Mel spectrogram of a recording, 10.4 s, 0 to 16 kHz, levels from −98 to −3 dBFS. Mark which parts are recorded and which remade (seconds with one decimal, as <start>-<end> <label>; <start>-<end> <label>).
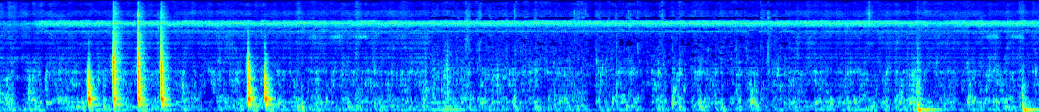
0.0-4.3 remade; 4.3-7.9 recorded; 7.9-10.4 remade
